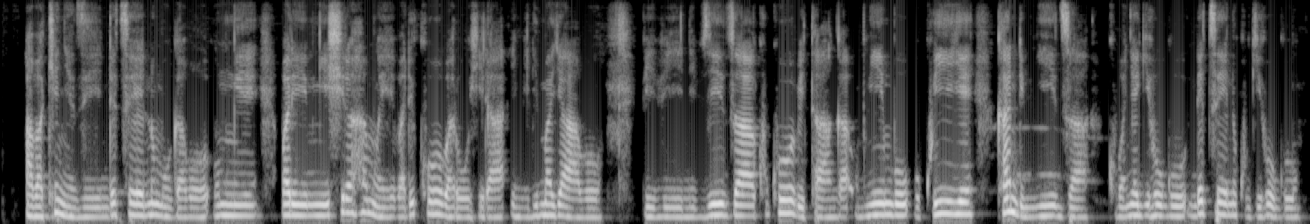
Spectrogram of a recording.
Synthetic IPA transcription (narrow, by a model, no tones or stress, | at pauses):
aβakʰe̞ɲe̞zinde̞t͡se̞numuɡaβo̞umŋe̞βaɾimŋiːʃiɾahamŋe̞βaɾikʰo̞βaɾuhiɾaimiɾimajaːβo̞βiβinivjiːzakukʰo̞βitʰaːŋɡaumŋiːmbuːkwiːje̞kʰaːndimŋiːza | kʰuβaɲaɡiɦuɡunde̞t͡se̞nokuɡiɦuɡu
